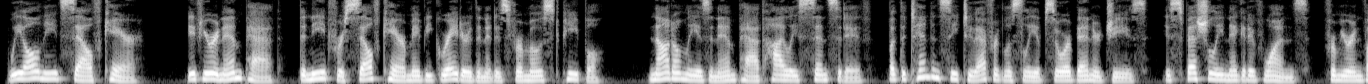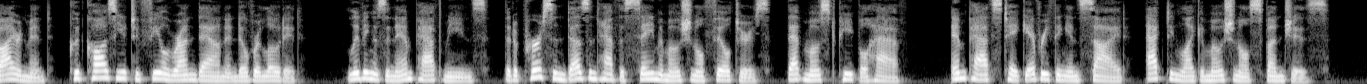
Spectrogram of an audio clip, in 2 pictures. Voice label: Female Audio; Empath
